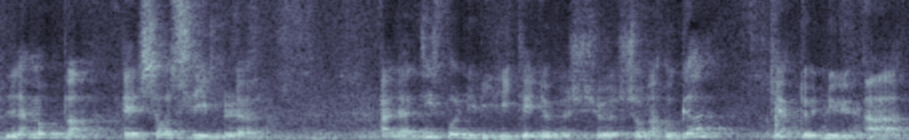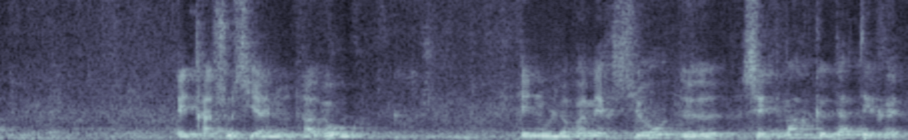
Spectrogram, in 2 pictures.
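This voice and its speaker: A man's voice: medium pitch, background noise. Formal man introducing a speaker from afar. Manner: measured, formal, reading out a list. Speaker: conference president introducing the speaker. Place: large conference hall. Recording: distant mic in an echoey hall with audible ambience.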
